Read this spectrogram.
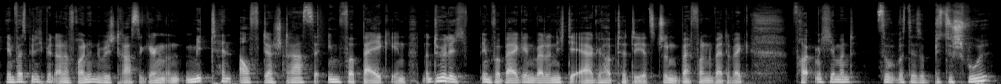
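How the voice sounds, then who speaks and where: A young man from Austria, co-hosting a podcast, tells street stories at a rapid clip in a lowish voice. He acts out each quoted line as he goes. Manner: animated storyteller, acts out quotes. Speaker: podcast co-host. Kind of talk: casual chat.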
